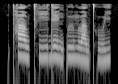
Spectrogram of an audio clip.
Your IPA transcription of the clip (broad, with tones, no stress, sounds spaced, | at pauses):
t̪ʰ aː˥˨ w t̪ʰ iː˧ d eː˥˨ ŋ p ɯː˧ m ʋ a˧˩ w t̪ʰ u˩˧ j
